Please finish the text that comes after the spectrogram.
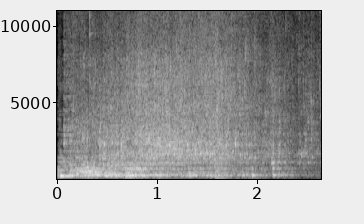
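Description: A toilet flushes loudly, a rushing gush of water that stays strong for a couple of seconds before starting to taper off. No voices are heard.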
